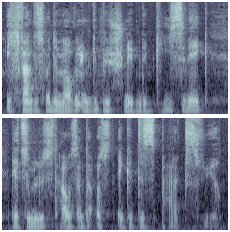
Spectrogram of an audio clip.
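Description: An actor playing a meticulous, deferential gardener with a husky voice in a German radio crime play. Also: male voice, fairly low pitch, normal speed, darkish tone, slight background noise, natural voice. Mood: deferential, grave. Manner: servile, careful.

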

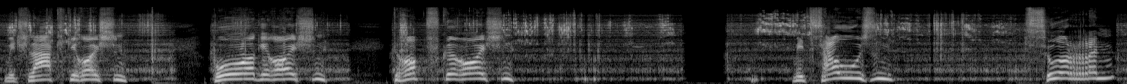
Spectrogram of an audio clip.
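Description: Slow, obsessive, tyrannical radio-drama man. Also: very high voice, background noise, full character voice. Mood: feverish, strained. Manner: intense, emphatic, drawn-out delivery of key words. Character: Konrad, obsessive, tyrannical man fanatically studying hearing. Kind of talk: dramatic literary radio monologue.

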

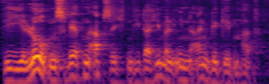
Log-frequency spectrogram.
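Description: A man's voice: on the low side, animated, racing, a little mellow, lightly acted. An actor playing a proud, indignant nobleman defending family honour in a classical radio play, formal and stern.

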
